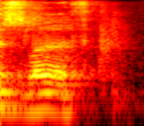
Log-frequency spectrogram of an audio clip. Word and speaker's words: Zlurth: He played a character called Dominator Zlurth.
